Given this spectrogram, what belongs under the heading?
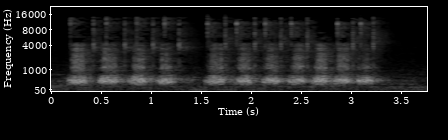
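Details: Two quick runs of short, buzzy tones from the built-in speaker of a handheld fetal Doppler with 2.0 MHz probe, in a device operation demonstration, with no clear heartbeat.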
